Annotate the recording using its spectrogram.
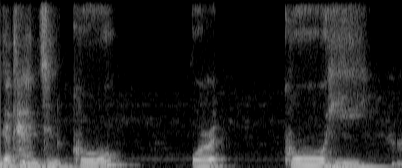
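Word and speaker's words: コーヒー: ends in ko or kohi? How do you differentiate the pronunciation, the intonation? Also, kohi, I would say it's a flat intonation. Kohi. Okay. Most of the foreign words have flat intonation.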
